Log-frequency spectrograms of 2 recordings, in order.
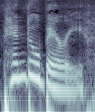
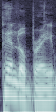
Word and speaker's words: Pendlebury: Scott Pendlebury.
